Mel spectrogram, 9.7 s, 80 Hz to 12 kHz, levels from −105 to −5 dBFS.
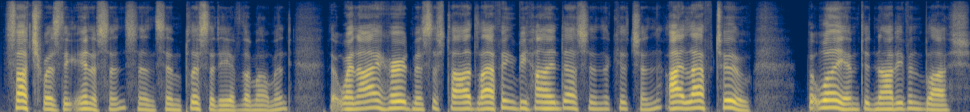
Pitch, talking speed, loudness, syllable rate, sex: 175 Hz, 185 wpm, -21 LUFS, 5.0 syllables/s, male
